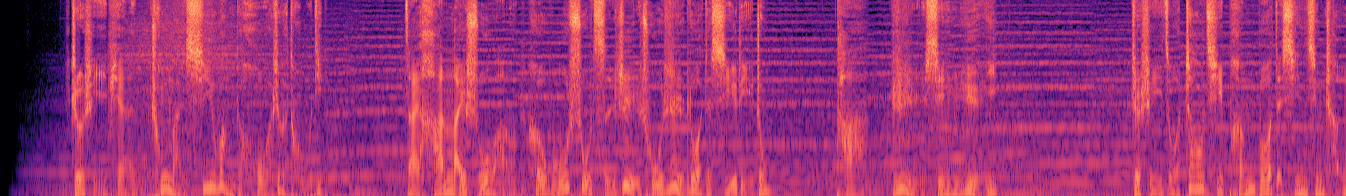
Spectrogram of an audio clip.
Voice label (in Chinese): 专题片解说词; 国网党建工作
